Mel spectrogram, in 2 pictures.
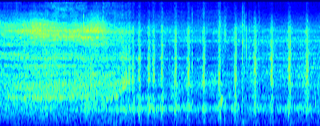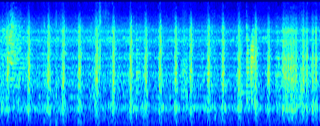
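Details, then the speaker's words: Soule steam engine, first run in years on low steam from a small boiler, running poorly: slow chuffing about four beats a second with a sharp knock each turn; loose lead in crank counterweight beating around, owner may secure it with a screw. "Well, I wish I'd done something about my lead in there now. I'm beating around. I could put a screw or something in it, I think."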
